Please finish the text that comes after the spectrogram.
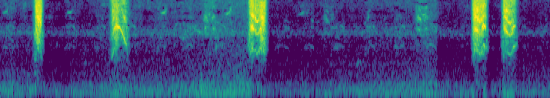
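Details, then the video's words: Female double-collared seedeater calling to stir males into singing: five short, sharp, high chips at uneven intervals, one with a quick downward slur, two close together near the end, over a faint low rumble. "Piado de Fêmea de Coleiro para Esquentar Coleiro"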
